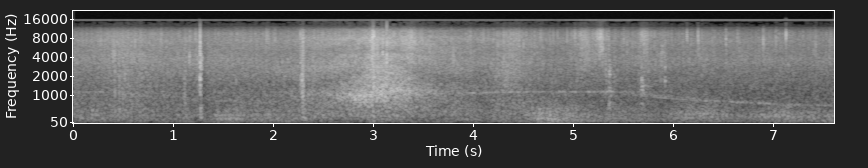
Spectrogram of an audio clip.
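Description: A car engine hums steadily inside a tunnel.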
